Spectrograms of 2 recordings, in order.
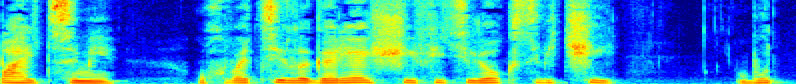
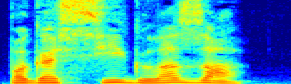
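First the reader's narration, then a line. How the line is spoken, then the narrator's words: Sharp shout. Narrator (Russian): прикрикнула на нее Джина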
